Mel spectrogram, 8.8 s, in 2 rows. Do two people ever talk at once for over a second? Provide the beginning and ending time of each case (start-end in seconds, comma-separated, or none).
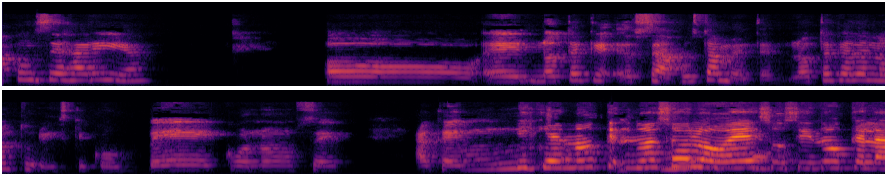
7.0-8.3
